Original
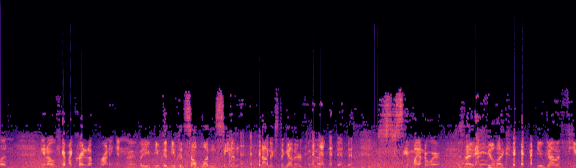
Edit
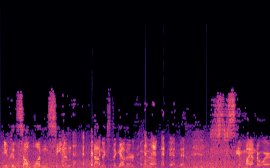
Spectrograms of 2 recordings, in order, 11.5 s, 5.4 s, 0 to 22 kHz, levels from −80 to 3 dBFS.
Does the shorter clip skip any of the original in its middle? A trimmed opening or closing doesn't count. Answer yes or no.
no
